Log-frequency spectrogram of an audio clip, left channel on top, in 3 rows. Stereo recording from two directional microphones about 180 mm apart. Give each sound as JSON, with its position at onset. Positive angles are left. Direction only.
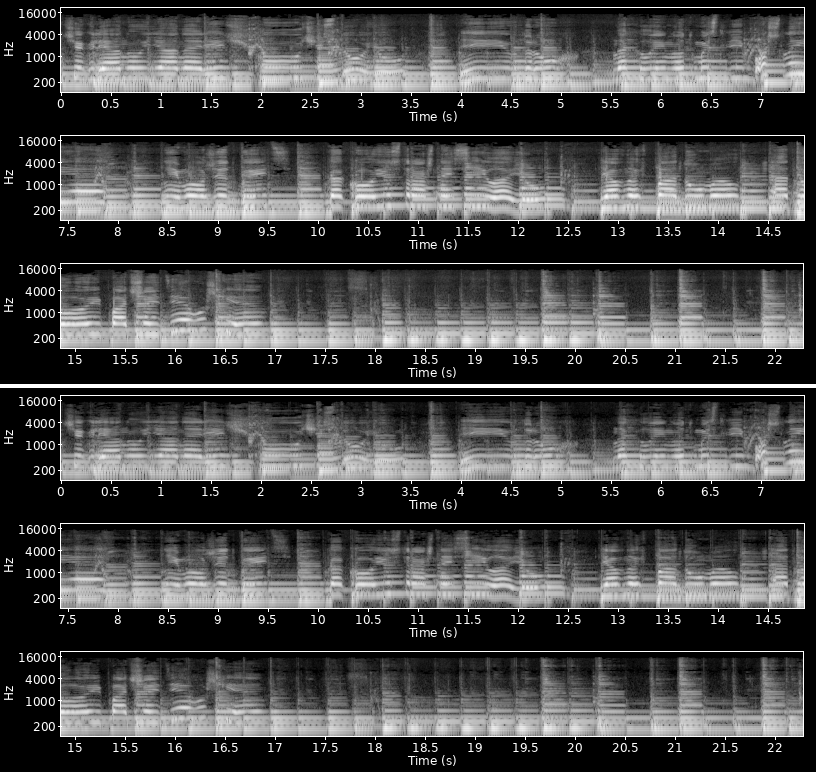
{"t": 0.1, "sound": "music", "side_deg": 5}
{"t": 2.5, "sound": "music", "side_deg": -35}
{"t": 5.8, "sound": "music", "side_deg": 5}
{"t": 7.7, "sound": "music", "side_deg": -35}
{"t": 8.5, "sound": "music", "side_deg": 5}
{"t": 12.0, "sound": "music", "side_deg": -35}
{"t": 12.8, "sound": "music", "side_deg": 5}
{"t": 17.6, "sound": "music", "side_deg": -30}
